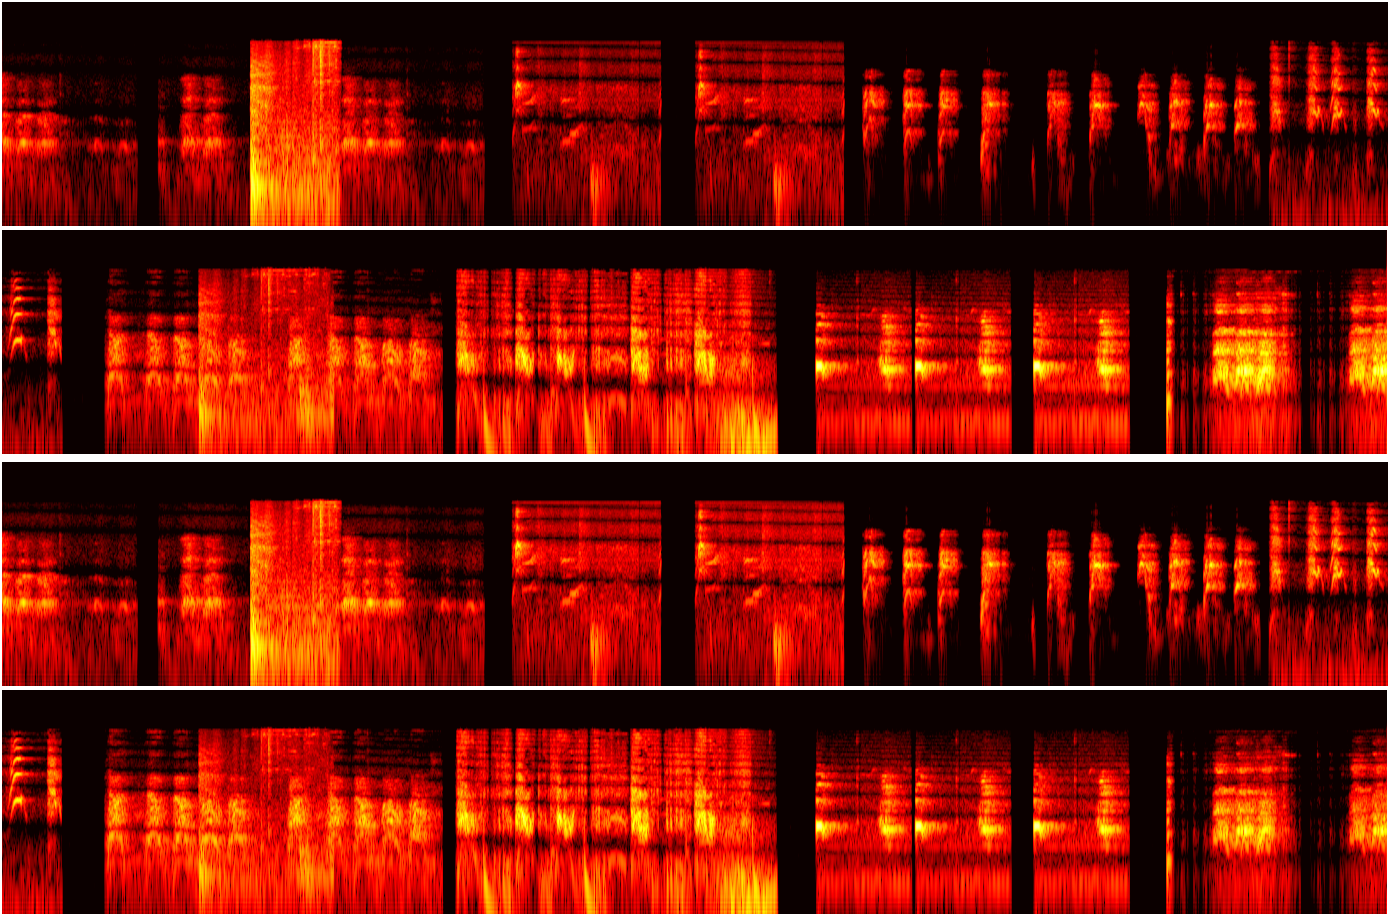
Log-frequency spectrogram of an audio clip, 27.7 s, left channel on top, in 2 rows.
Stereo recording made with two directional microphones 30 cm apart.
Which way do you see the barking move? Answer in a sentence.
In this clip you hear the barking move to the left.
